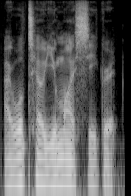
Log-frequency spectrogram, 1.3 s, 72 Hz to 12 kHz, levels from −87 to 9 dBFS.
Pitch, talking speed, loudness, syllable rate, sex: 90 Hz, 275 wpm, -14 LUFS, 6.3 syllables/s, male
